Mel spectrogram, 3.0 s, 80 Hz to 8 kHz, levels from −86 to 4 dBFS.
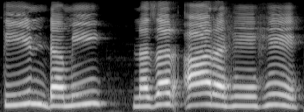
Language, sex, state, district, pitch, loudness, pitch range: Hindi, female, Madhya Pradesh, Bhopal, 270 Hz, -13 LUFS, 245-290 Hz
